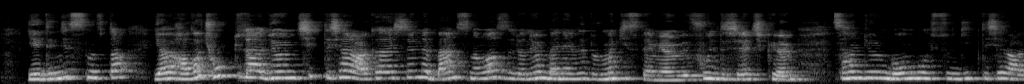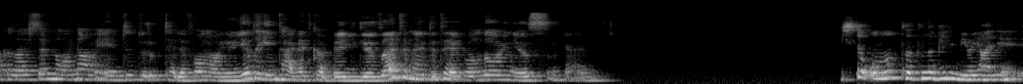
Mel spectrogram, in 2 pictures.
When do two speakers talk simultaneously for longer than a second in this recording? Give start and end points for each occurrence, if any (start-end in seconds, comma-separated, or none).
none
